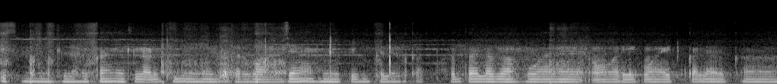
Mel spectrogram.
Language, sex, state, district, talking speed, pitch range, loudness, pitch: Hindi, male, Uttar Pradesh, Muzaffarnagar, 175 wpm, 115-130 Hz, -21 LUFS, 120 Hz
